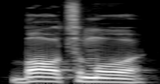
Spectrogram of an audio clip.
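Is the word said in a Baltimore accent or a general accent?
general. It is said in a general, non-local accent.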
